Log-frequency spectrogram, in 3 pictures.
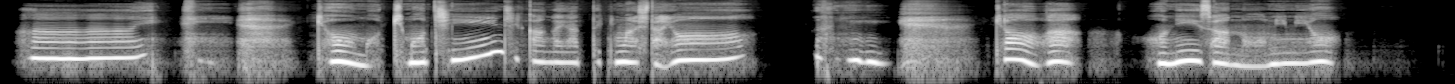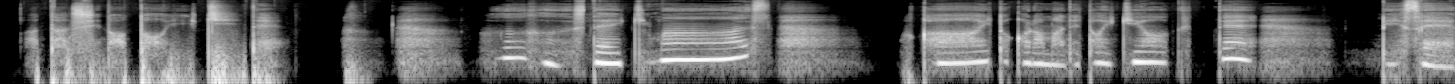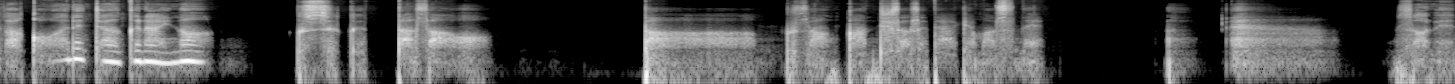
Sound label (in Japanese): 安眠用お耳ふーふーループ（右耳）, ASMR; 一週間、おまんこ係 コンプリートパック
